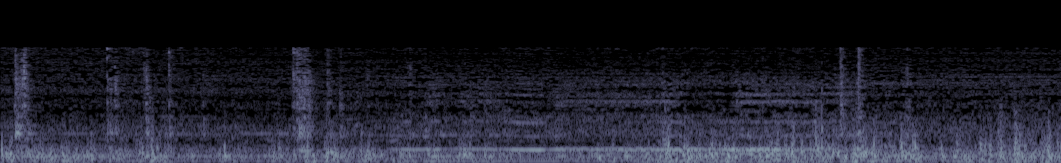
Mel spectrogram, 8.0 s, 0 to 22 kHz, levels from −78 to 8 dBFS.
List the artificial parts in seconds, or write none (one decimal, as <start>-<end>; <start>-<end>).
4.2-6.5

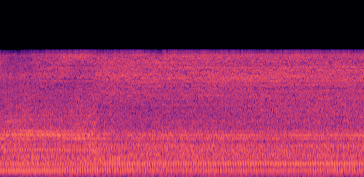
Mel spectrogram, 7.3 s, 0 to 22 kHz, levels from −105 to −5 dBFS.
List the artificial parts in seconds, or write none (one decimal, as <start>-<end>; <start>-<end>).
none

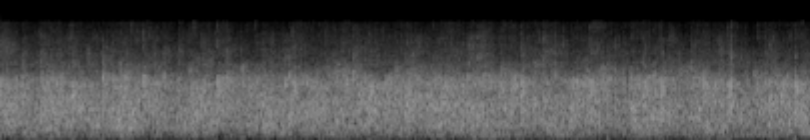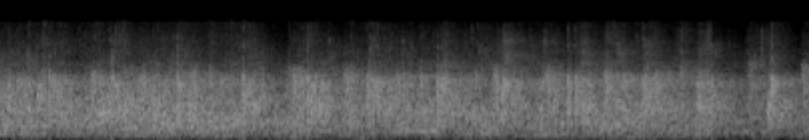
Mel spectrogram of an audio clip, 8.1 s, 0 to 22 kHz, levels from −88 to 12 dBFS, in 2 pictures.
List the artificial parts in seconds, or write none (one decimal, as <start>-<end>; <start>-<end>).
6.9-7.6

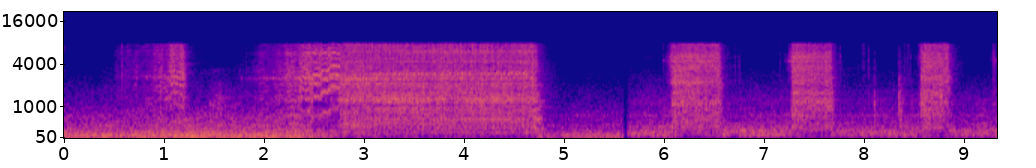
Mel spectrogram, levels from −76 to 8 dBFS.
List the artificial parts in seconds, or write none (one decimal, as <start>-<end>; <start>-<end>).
6.7-7.4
